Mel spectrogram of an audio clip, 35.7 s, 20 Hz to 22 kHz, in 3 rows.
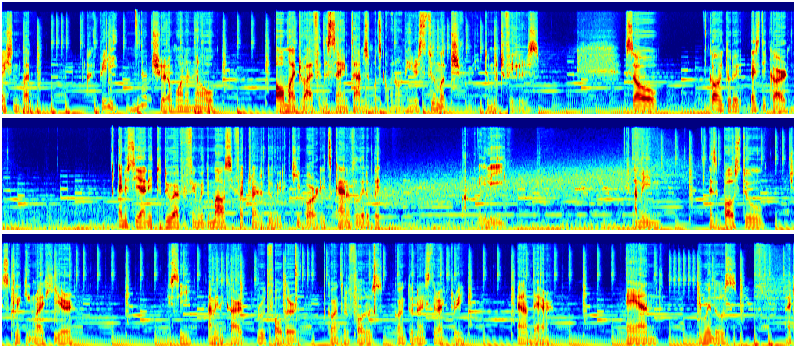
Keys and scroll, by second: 15.3 Up, 16.2 Down, 17.2 Right, 17.9 Down, 18.3 Right, 18.7 Left, 19.0 Up, 23.1 BackSpace, 25.0 Down, 25.7 Up, 28.1 Return, 28.7 Down, 29.2 Return, 30.0 Page_Down, 30.8 Page_Up, 31.9 Page_Down, 33.4 alt+Tab.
